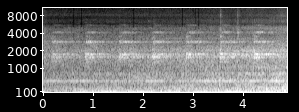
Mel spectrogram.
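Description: Commuter train approaching and passing below, its low rumble growing steadily louder, while a bell rings at an even pace of about three strokes every two seconds.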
